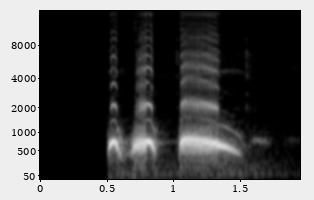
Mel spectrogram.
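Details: Spotted dove kept as a decoy to lure wild doves during an afternoon session: two short, rounded coos followed by a long, drawn-out coo that slides gently downward, then quiet.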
